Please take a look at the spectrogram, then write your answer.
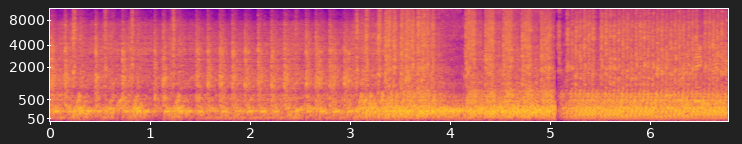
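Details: Ford Escort Mk1 with an ST170 engine, new gearbox and paddle clutch, fired up after cranking to confirm oil pressure: a steady firm idle with a slight lift, clean with no knocks or misses. Normal idle.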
